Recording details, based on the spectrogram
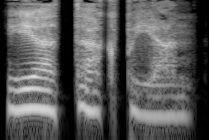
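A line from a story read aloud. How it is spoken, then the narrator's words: Groaned. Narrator (Russian): простонал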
